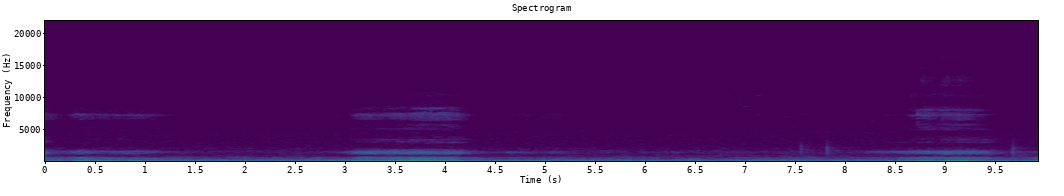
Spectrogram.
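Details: Ten-year-old male Jindo-mix dog sleeping, low rumbling snoring in slow cycles, roughly 10 breaths a minute, faint room noise behind; snoring.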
